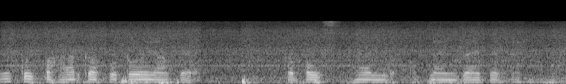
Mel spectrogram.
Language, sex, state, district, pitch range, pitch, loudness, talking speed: Hindi, male, Bihar, East Champaran, 105-115 Hz, 110 Hz, -19 LUFS, 160 wpm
